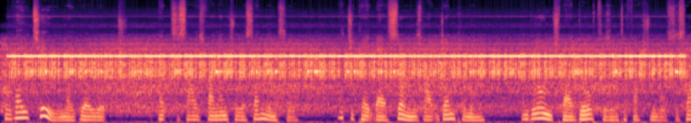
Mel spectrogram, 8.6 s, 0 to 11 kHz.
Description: Weather fax (radiofax), 120 lines a minute, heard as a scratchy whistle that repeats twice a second, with radio static, room echo and speech in English.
